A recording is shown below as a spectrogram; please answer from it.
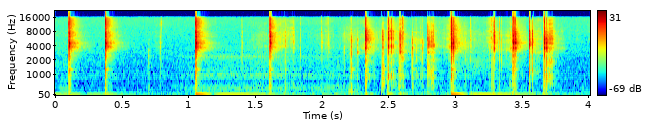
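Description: Long acrylic nails tap and scratch a black plastic Magic 8 Ball held close to the mic. About fifteen sharp, bright clicks land in an uneven rhythm, with a soft scratching rasp between them and the taps quickening toward the end.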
